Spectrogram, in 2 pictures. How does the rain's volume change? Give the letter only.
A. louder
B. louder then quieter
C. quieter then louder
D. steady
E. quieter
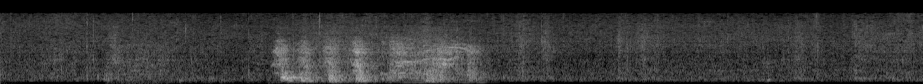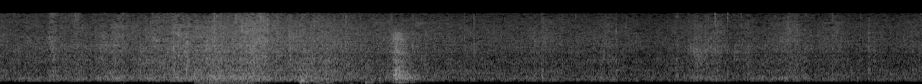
B.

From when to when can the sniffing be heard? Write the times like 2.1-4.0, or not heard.
2.7-4.8, 12.2-13.3.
